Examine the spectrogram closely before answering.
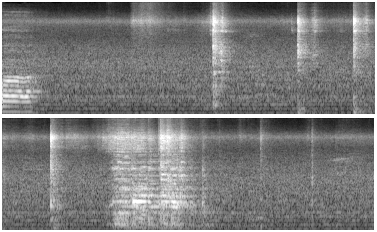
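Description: Stainless steel bowl and kitchen utensils handled on a counter: a few separate sharp metal clinks and knocks, then a longer clatter about five seconds in, and a couple of small ticks.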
